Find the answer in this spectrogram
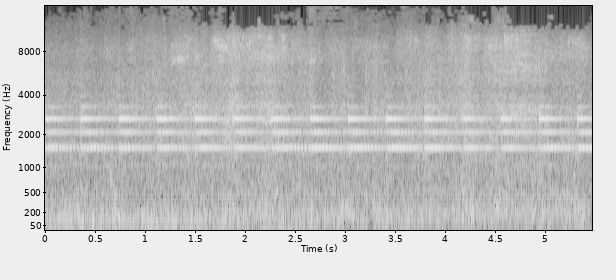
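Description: Double-stack intermodal well cars of a freight train rolling past close by: a continuous rumble of wheels on rail, with a steady high-pitched whine held over it.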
